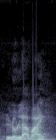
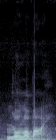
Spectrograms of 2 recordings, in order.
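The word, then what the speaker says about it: lullaby: significa canción de cuna no se pronuncia lulaby lulaby fíjense como en español es como con esa el español es Lula pero en inglés sería lolobe lolab by lolab by Okay la siguiente palabra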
